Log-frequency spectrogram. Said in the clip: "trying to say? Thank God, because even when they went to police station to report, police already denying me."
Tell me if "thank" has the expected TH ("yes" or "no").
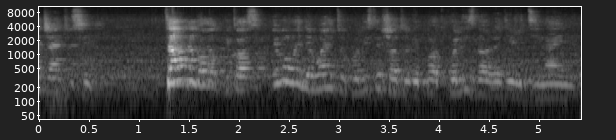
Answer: no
